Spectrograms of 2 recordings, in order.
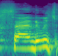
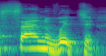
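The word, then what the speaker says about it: sandwich: ये ऐसा वर्ड है इसको भी लोग सैंडविच पढ़ते हैं जो कि गलत उच्चारण है सही क्या पढ़ाए है सैंडविच यानी यहां पे जो डी है वो डी साइलेंट है नहीं पढ़ाए सैंडविच यहां देखिए कॉम बी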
